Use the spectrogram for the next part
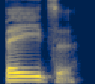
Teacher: after a high tone the first tone the neutral tone is lower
